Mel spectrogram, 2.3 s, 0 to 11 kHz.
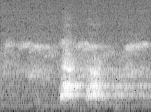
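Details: Rex the dog barks at night in Pyrga, recorded February 27, 2018: a single harsh double bark in mid-clip, set against a steady high chirring night chorus that fills the rest.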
